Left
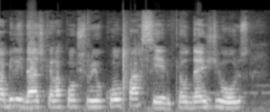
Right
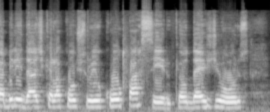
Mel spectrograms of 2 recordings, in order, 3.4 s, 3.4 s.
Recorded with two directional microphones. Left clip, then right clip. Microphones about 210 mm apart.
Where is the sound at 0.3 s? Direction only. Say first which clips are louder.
Right 2 dB; 40° right (ahead or behind).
